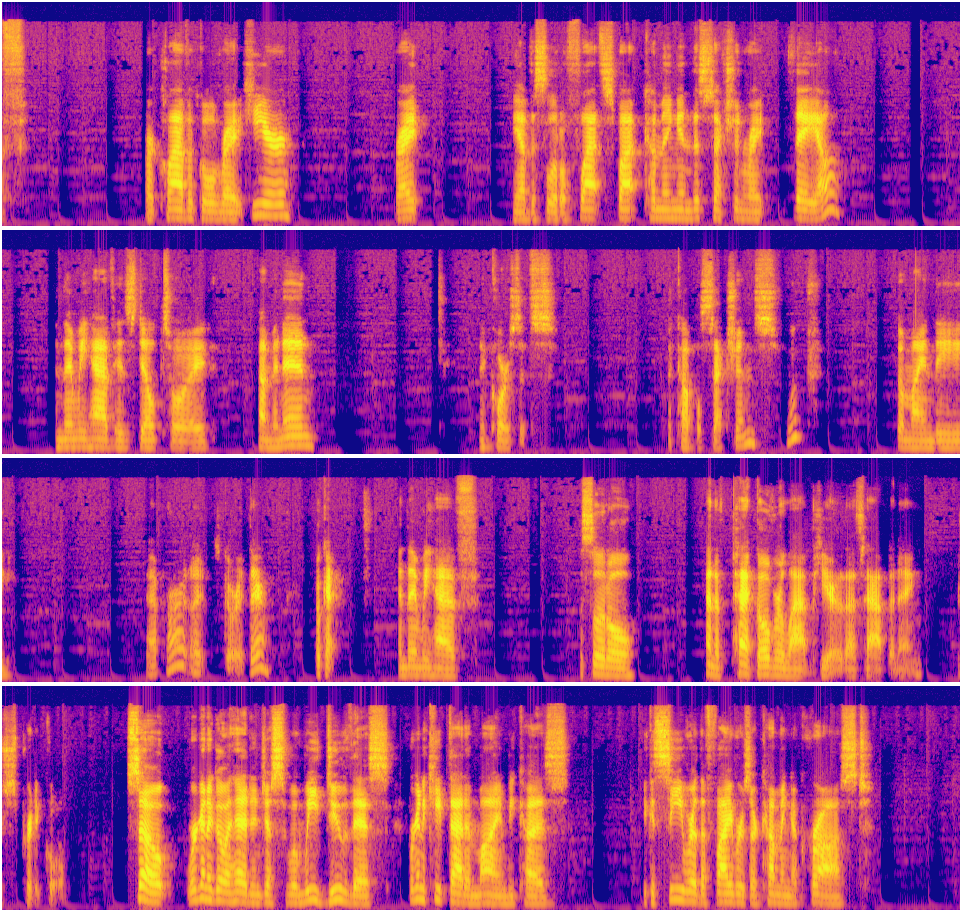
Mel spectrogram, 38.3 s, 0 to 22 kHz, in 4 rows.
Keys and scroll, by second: 18.0 ctrl+z, 18.1 ctrl+z, 18.2 ctrl+z, 18.4 ctrl+z, 18.5 ctrl+z, 18.6 ctrl+z, 18.9 ctrl+z, 19.2 ctrl+z, 19.6 ctrl+z.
